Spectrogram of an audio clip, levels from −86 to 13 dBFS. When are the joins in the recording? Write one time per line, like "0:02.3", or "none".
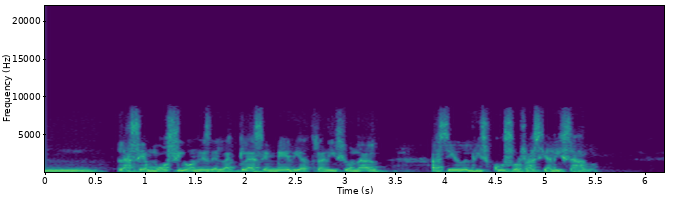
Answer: none

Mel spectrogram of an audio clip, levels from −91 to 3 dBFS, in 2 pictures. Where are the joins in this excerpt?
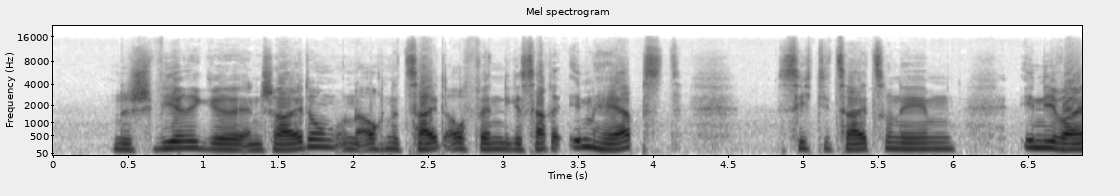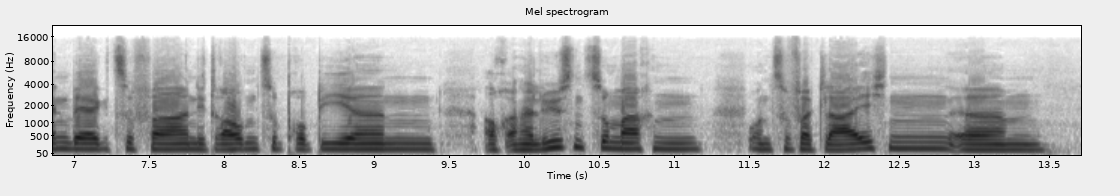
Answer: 0:11.4

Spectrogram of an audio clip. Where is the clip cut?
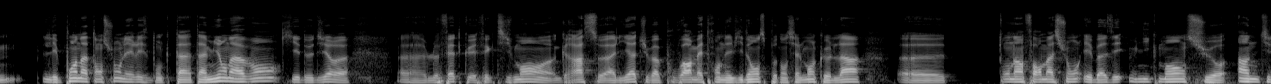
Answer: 0:02.8

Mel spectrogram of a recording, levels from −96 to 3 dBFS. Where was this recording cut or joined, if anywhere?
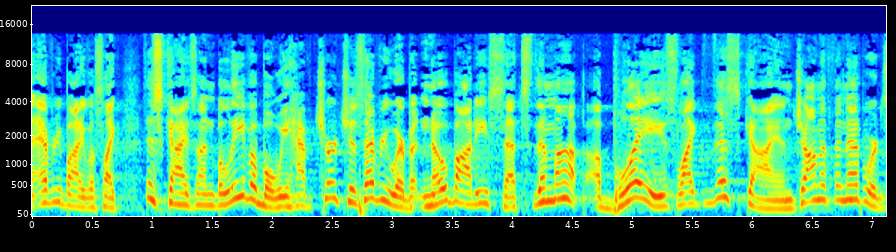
none

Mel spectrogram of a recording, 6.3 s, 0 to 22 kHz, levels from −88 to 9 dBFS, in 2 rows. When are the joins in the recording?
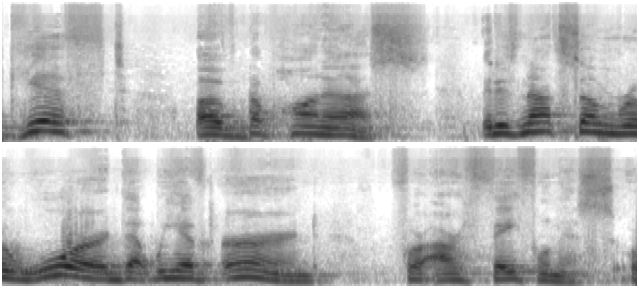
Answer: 0:01.2

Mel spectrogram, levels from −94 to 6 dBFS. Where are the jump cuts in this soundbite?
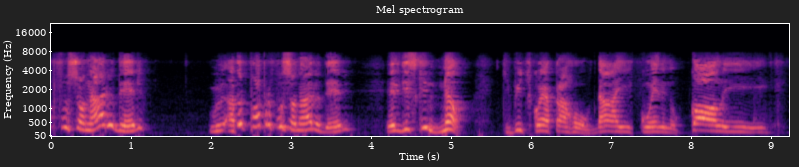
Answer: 0:02.3
0:07.3

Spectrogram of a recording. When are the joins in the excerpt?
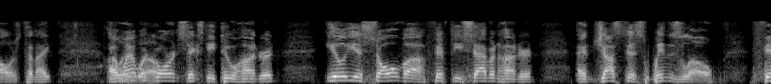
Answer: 0:01.8

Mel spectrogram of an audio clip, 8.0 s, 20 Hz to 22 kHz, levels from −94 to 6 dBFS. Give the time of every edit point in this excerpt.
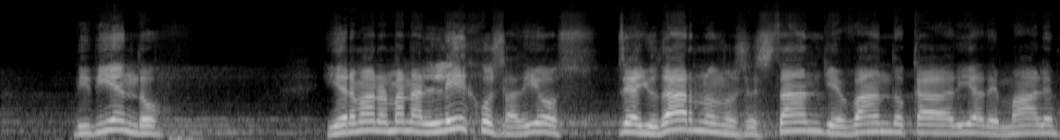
0:03.8
0:04.6

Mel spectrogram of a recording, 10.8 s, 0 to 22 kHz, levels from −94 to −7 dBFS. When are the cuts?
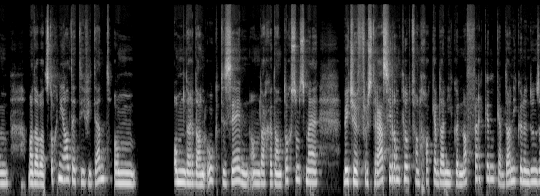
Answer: none

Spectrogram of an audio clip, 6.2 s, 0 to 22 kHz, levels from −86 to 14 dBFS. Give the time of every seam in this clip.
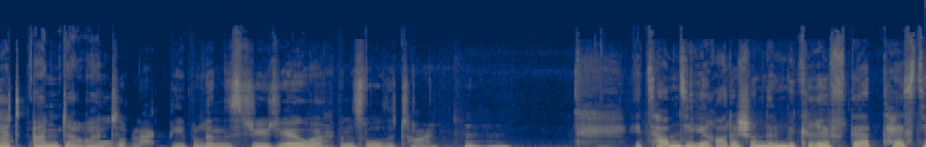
0:02.2

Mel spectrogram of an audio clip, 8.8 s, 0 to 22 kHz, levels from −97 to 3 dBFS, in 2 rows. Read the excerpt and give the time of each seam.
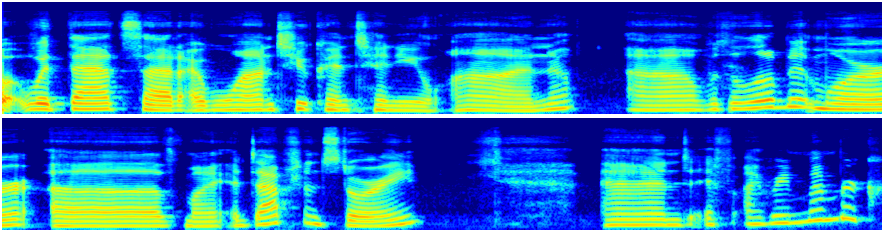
none

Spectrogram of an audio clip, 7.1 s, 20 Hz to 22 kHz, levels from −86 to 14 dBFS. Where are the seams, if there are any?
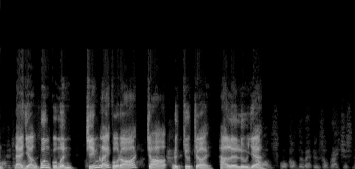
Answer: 0:01.0
0:02.2
0:04.3

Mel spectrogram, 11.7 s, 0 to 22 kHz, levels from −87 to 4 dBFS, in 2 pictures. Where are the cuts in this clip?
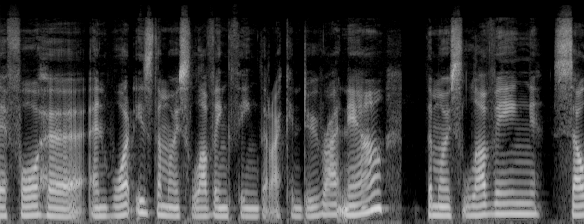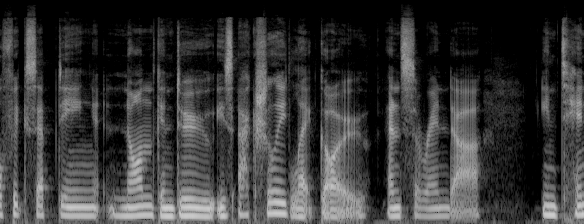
0:04.0
0:07.4
0:08.7

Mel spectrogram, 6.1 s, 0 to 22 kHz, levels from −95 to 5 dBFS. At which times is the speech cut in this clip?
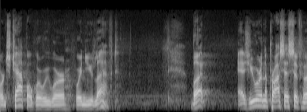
none

